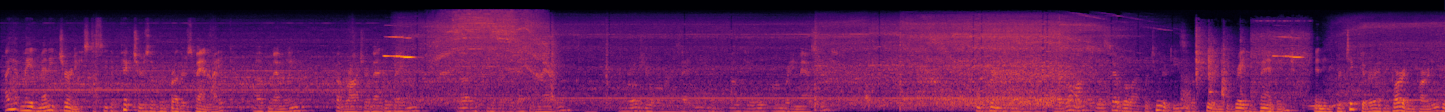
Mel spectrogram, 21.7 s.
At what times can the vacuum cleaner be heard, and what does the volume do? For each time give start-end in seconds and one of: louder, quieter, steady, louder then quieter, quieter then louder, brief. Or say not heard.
0.0-21.6 louder then quieter.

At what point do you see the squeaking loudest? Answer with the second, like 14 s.
6 s.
